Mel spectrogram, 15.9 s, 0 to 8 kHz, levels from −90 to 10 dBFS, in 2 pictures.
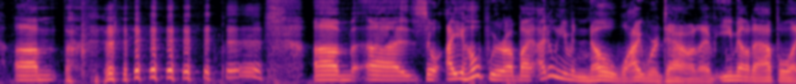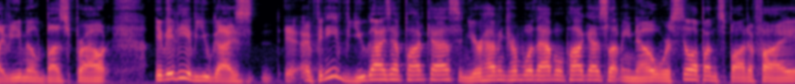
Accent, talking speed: American, 185 wpm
